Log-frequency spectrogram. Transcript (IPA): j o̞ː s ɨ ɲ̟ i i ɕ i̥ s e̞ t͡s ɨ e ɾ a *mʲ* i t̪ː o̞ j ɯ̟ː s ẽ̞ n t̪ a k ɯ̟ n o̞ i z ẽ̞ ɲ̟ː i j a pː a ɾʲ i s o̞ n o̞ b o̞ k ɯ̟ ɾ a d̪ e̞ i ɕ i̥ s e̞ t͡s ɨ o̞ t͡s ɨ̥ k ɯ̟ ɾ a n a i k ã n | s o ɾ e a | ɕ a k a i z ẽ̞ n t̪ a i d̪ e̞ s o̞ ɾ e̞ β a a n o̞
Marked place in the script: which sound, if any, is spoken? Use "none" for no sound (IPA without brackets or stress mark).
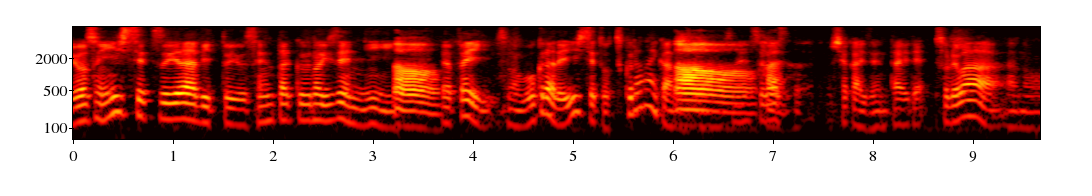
bʲ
